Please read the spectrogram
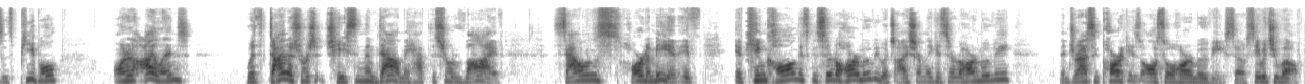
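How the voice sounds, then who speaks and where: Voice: medium pitch, fairly bright tone. A horror movie reviewer talks through a casual video review while losing their voice. They ramble and double back with plenty of ums, restarts and corrections. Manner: rambling, self-correcting, many fillers. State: hoarse, voice giving out.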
